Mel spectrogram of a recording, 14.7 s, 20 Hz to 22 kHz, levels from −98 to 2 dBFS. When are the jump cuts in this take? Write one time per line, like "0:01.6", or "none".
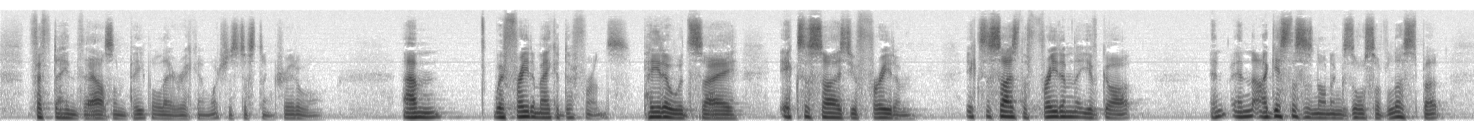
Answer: none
